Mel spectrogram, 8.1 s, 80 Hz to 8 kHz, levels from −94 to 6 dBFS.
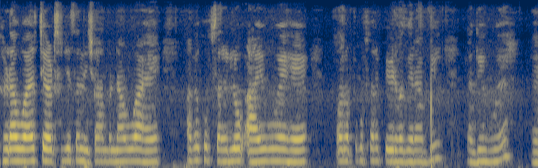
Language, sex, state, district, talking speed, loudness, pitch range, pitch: Hindi, male, Rajasthan, Jaipur, 210 wpm, -19 LUFS, 200-210 Hz, 205 Hz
